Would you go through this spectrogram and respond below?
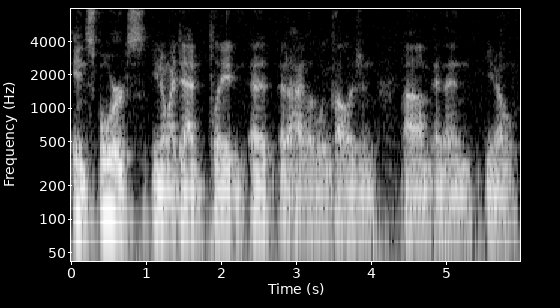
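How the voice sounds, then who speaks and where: Very deep-voiced American man, roomy sound. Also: monotone, unhurried, darkish tone, a little hiss or hum. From Omaha, Nebraska. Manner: rambling, earnest, frequent "you know". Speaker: podcast guest, gym owner. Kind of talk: casual conversational interview. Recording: roomy, echoing podcast recording.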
